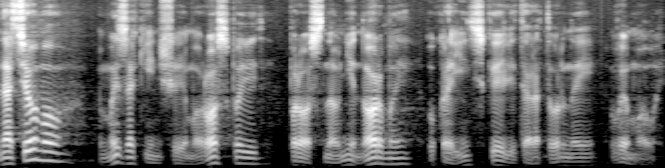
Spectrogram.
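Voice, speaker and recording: A man giving scripted educational narration as a pronunciation instructor, enunciating each example word slowly and carefully. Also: rumbling low, sing-song, vocal fry, bright, forceful tone.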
